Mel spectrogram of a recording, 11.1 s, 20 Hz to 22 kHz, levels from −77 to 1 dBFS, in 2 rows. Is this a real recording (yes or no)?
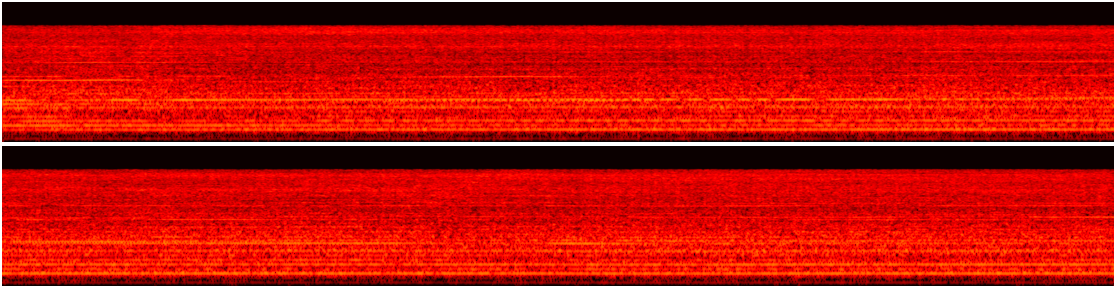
yes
